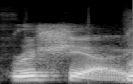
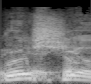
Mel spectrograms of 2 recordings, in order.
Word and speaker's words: Ruscio: I know you've had some great experts on there in, in relation to the gut, and did you have Doctor Rusko on there? Did you have uh, what's his name? Russ, Doctor Ruskin. Uh, did you uh, have him? Yeah, Ruscio. – Ruscio. Yeah, that's how you pronounce it.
